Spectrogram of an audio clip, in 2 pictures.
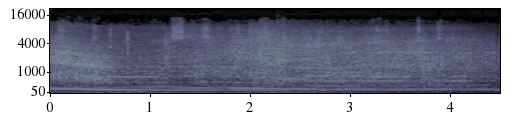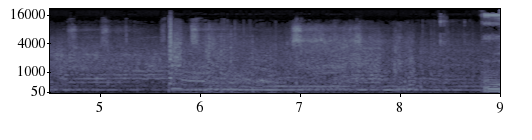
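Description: A Ferrari 488 race car in Assetto Corsa Competizione at Bathurst drones past with a steady engine tone that shifts pitch through gear changes, fairly quiet, with other car noise behind it.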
